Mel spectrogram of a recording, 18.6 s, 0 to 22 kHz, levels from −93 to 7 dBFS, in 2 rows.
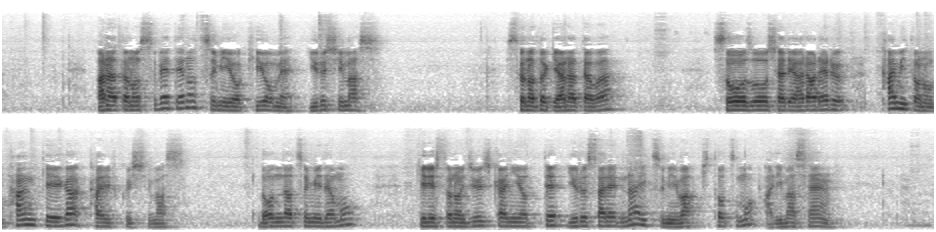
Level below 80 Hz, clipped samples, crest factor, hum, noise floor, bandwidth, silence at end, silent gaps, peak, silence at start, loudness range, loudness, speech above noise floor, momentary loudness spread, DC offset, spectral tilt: -72 dBFS; under 0.1%; 22 dB; none; -57 dBFS; 14.5 kHz; 0.95 s; none; 0 dBFS; 0.95 s; 6 LU; -20 LUFS; 37 dB; 13 LU; under 0.1%; -4.5 dB/octave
